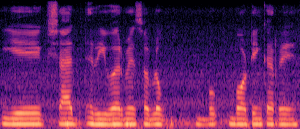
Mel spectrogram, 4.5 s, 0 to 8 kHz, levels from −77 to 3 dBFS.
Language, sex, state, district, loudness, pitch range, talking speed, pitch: Hindi, male, Maharashtra, Mumbai Suburban, -14 LUFS, 120-125 Hz, 160 wpm, 125 Hz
